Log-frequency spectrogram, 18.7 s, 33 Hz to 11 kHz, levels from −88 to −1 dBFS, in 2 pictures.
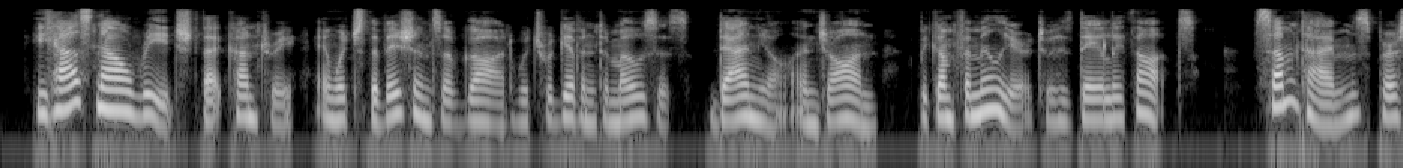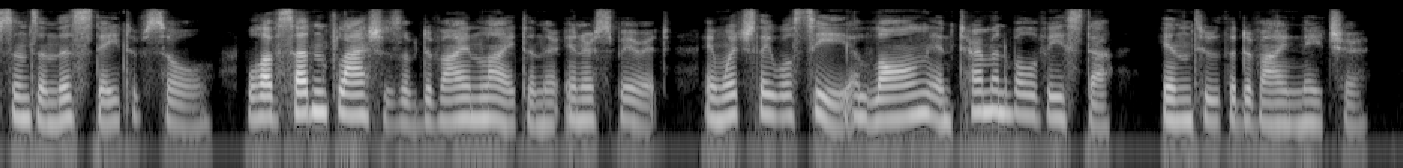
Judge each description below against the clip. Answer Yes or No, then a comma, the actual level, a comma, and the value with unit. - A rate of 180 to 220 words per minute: Yes, average, 185 wpm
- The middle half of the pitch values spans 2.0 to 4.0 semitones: Yes, average, 3.6 semitones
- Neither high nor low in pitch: Yes, medium, 180 Hz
